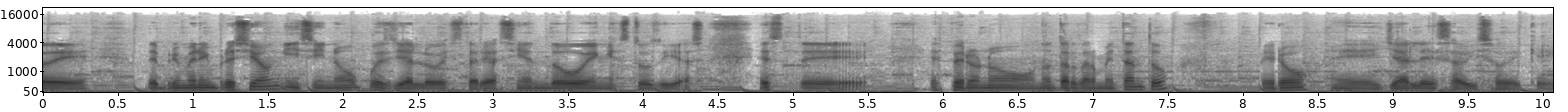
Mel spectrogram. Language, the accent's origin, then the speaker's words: Spanish; Peru; Como saben, soy de Perú.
